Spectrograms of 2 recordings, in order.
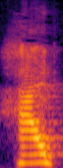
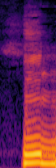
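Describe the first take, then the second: First: The vowel is pronounced like 'eye'. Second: The vowel is a short 'i' sound. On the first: The speaker calls it wrong. "এখানে আপনি হাইট করুন না" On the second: The speaker calls it right. "আপনি হিট বলেন"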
